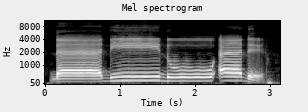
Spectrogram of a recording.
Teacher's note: huruf dal itu ujung lidah disentuhkan ke pangkal gigi seri atas kita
